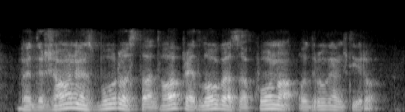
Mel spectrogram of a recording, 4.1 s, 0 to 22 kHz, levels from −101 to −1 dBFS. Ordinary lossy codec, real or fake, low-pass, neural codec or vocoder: Opus, 32 kbps; fake; 7.2 kHz; codec, 16 kHz, 16 kbps, FreqCodec, smaller model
